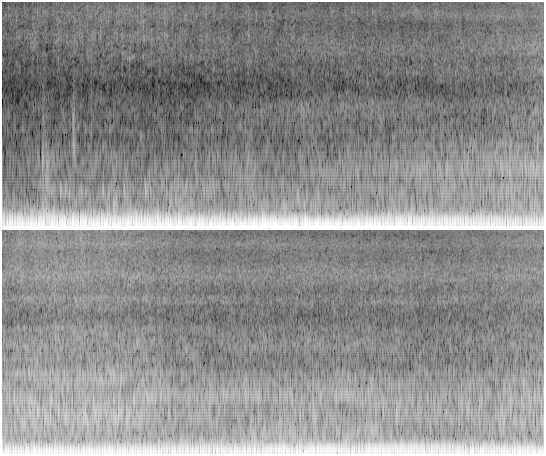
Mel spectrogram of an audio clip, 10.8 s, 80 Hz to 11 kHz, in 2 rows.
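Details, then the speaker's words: 1968 Ford Thunderbird after fitting a mechanical oil pressure gauge, choke fully off: smooth, even low rumble at steady idle with no misses or knocks; idling perfectly, doesn't need choke when running properly. "Yeah, I just started this car, and literally I took the choke off completely, and it's idling like perfect."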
